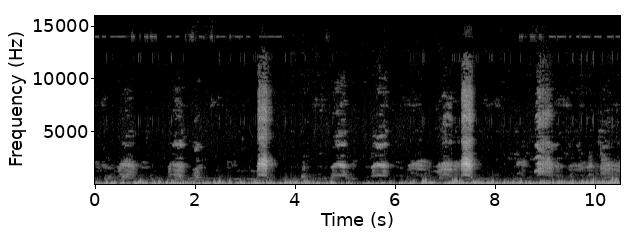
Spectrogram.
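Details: Feeding crow with a squirrel nearby, giving rough, raspy caws spaced irregularly across ten seconds, about a dozen short calls, some sharper and louder, against constant deep rumbling noise.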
